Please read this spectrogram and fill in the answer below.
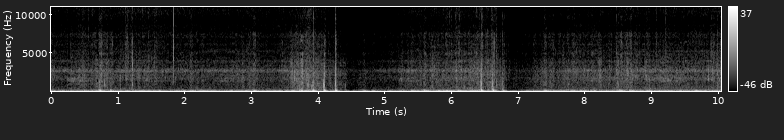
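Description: Mountain bike ridden fast down a rough dirt trail: a continuous clatter of irregular knocks and rattles as the tyres, fork and frame take the bumps, dropping off briefly twice about halfway through.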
